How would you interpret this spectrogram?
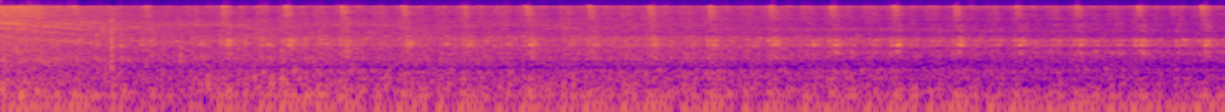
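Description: Engine catches right away, then settles into a steady, even idle with light regular ticking and nothing rough underneath; a clean start.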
